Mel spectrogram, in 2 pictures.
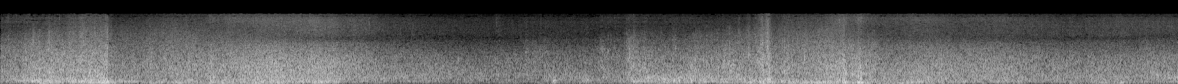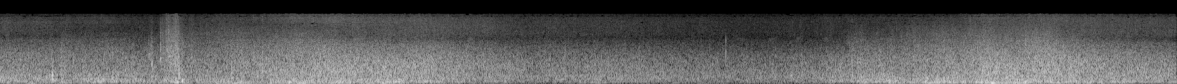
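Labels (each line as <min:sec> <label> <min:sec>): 0:00.0 Waves crashing. 0:07.4
0:07.5 An object is dropped into water. 0:07.9
0:08.0 Waves crash against rocks. 0:13.0
0:13.1 A rock drops into deep water. 0:13.8
0:13.9 Waves continuously crash onto the shore with long pauses in between. 0:23.5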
